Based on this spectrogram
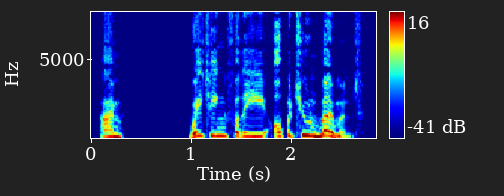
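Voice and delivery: high, loud lofty tone; sniffy and superior; haughty. Acted. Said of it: "said Roland haughtily".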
